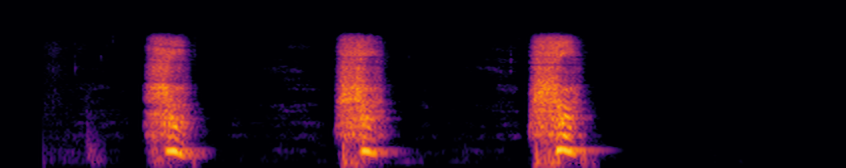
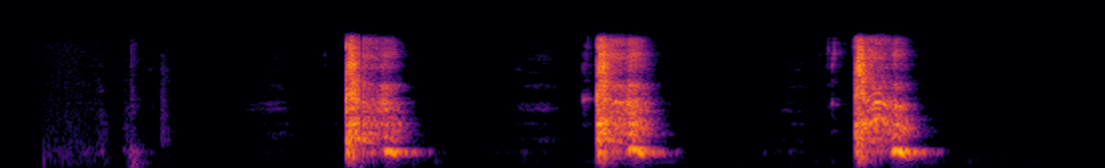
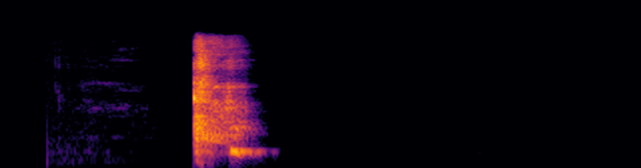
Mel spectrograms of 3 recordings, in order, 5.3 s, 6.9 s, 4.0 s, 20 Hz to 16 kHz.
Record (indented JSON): {
  "exhalation_length": "5.3 s",
  "exhalation_amplitude": 26525,
  "exhalation_signal_mean_std_ratio": 0.31,
  "three_cough_length": "6.9 s",
  "three_cough_amplitude": 29535,
  "three_cough_signal_mean_std_ratio": 0.29,
  "cough_length": "4.0 s",
  "cough_amplitude": 31673,
  "cough_signal_mean_std_ratio": 0.2,
  "survey_phase": "alpha (2021-03-01 to 2021-08-12)",
  "age": "45-64",
  "gender": "Female",
  "wearing_mask": "No",
  "symptom_fatigue": true,
  "smoker_status": "Ex-smoker",
  "respiratory_condition_asthma": false,
  "respiratory_condition_other": false,
  "recruitment_source": "REACT",
  "submission_delay": "1 day",
  "covid_test_result": "Negative",
  "covid_test_method": "RT-qPCR"
}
